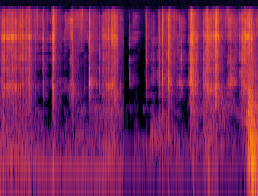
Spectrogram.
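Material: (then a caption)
Soap. A utility blade scrapes along the surface of a solid, hand-sized dry orange soap bar, shaving off thin slices. Soft, dry scraping and crisp bright ticks come in uneven bursts over a faint low steady hum. A louder, fuller scrape closes the clip.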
